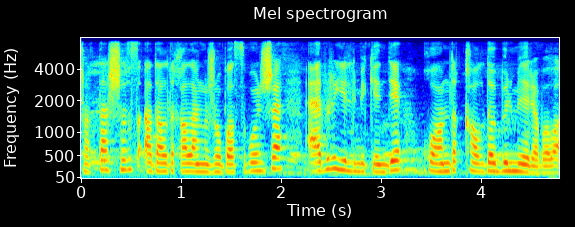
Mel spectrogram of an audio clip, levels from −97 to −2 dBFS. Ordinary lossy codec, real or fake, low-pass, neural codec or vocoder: none; real; 7.2 kHz; none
